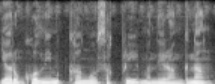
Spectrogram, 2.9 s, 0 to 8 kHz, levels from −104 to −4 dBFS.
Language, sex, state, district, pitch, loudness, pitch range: Garo, male, Meghalaya, West Garo Hills, 155 Hz, -16 LUFS, 130-170 Hz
